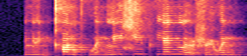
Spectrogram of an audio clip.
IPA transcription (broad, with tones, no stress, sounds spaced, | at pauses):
l y̰˨˩ n kʰ ɑ˥˩ ŋ pʰ w ə˧˥ n l i˥ ɕ i˥ pʰ j ɛ˥ n l ɤ˧˥ ʂ ɻ̩˧˥ w ə˧ n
